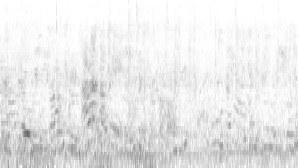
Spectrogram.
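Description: A young girl talks to a dog.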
